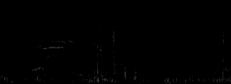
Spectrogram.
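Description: A faint, short high-pitched call about half a second in, rising then falling in pitch, over near-silent room tone.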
